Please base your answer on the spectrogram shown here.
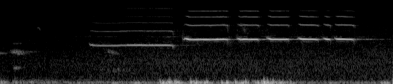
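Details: White-throated Sparrow long call: a pure, steady whistle, then a higher note broken into quick repeated triplets; low rumble beneath.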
